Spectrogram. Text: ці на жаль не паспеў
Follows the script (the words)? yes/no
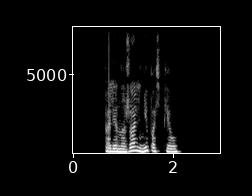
no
